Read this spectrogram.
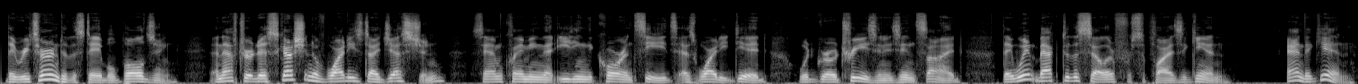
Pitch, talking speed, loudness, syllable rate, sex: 125 Hz, 175 wpm, -17 LUFS, 4.5 syllables/s, male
